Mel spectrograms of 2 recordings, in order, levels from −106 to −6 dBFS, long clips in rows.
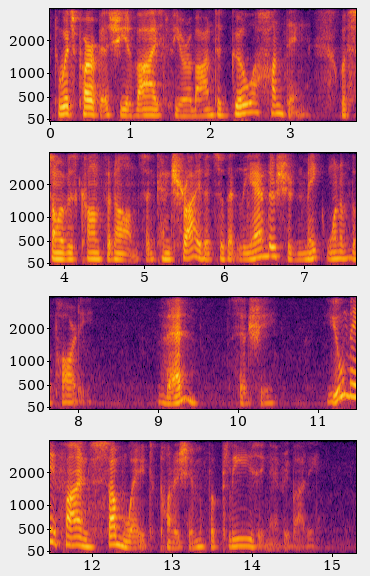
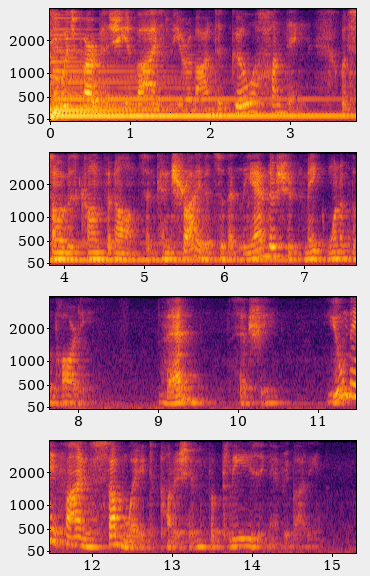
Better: first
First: none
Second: background sound (Acoustic guitar); 1 dB above the speech // room echo; dies away in 0.5 s

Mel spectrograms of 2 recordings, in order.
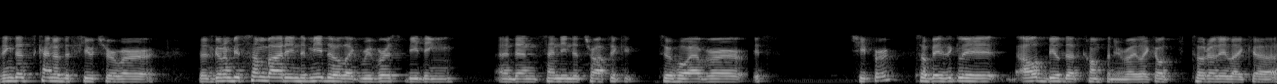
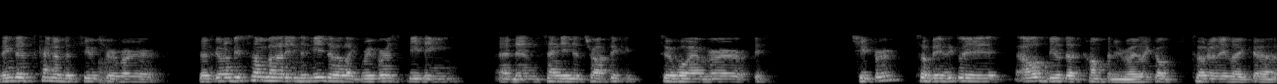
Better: first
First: none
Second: noise reduction (neural mask model DeepFilterNet 3)

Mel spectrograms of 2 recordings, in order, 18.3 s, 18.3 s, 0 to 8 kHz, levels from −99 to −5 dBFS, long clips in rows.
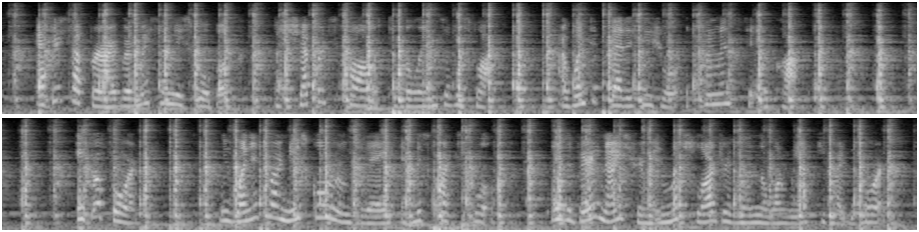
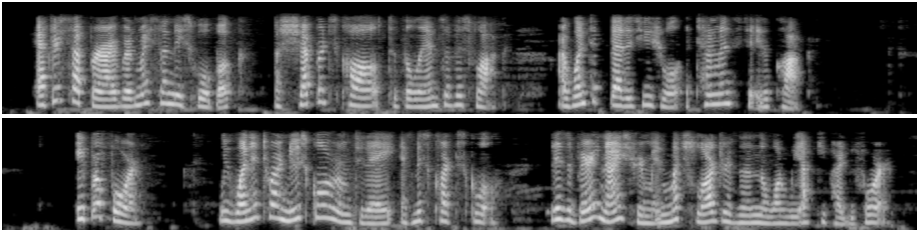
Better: second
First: background sound (Clock); 1 dB above the speech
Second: none

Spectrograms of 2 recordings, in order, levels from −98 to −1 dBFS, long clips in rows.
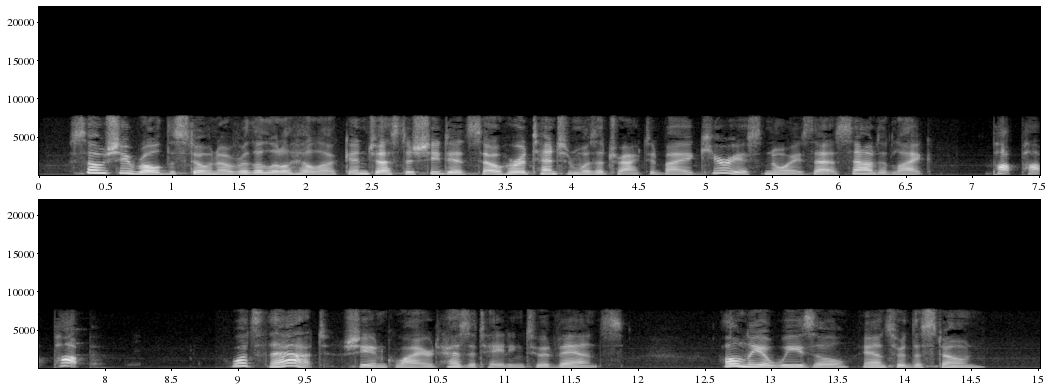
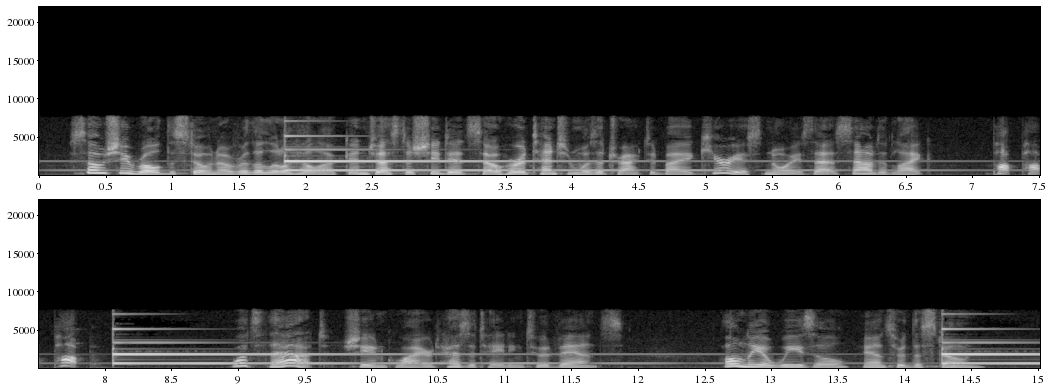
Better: first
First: none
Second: background sound (Musical instrument); 1 dB below the speech

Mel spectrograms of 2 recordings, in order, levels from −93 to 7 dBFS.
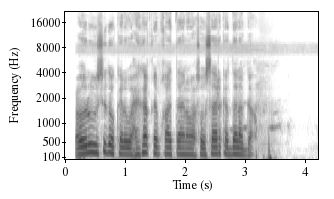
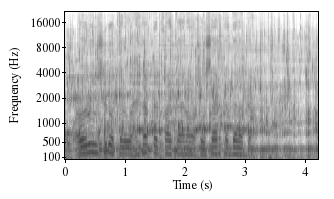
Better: first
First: none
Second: background sound (Liquid); 2 dB below the speech

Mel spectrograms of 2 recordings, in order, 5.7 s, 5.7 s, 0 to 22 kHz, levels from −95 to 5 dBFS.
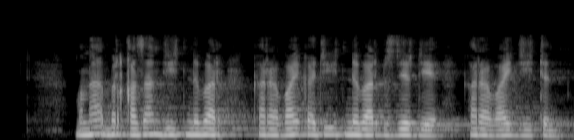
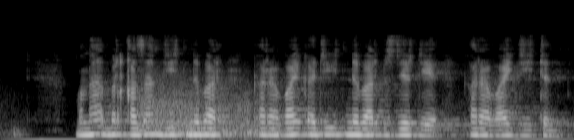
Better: first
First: none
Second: background sound (Thunder); 14 dB below the speech // room echo; dies away in 0.7 s

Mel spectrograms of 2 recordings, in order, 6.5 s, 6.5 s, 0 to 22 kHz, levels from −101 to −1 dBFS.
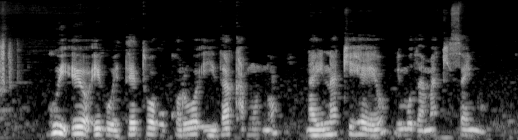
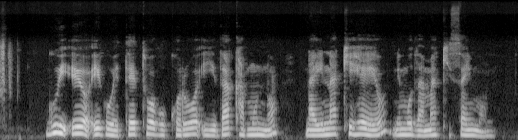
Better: second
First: noise reduction (classical method Wiener filter)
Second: none

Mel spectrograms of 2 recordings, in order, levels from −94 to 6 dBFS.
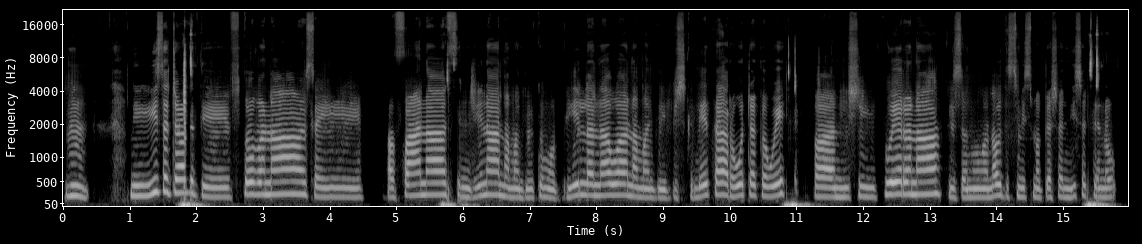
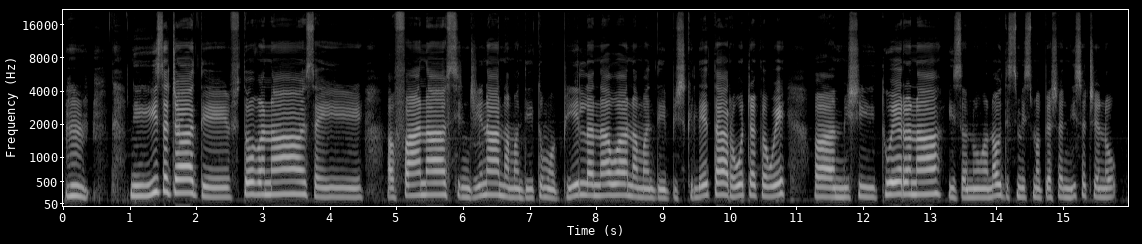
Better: second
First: noise reduction (neural mask model Resemble Enhance denoiser)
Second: none

